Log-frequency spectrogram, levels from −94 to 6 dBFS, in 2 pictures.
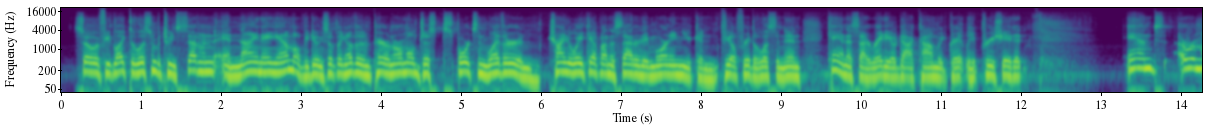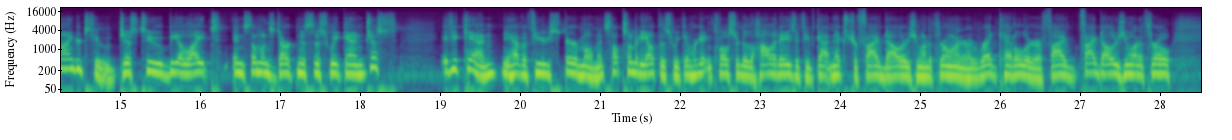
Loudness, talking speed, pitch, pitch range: -14 LUFS, 210 wpm, 150 Hz, 135-170 Hz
